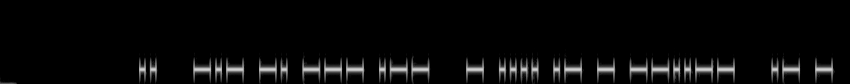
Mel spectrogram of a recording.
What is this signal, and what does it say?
Morse code, heard as a keyed tone, about 22 wpm, 700 Hz. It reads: I KNOW THAT, AT
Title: Sentences from Top 1000 Words - Review Part 4 - 22wpm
